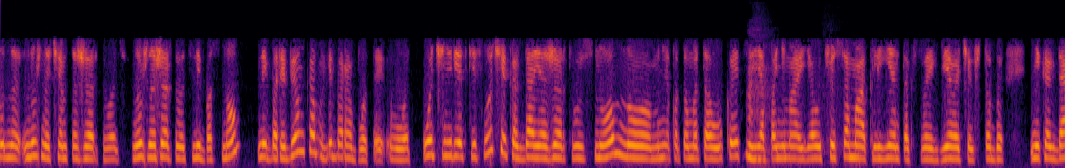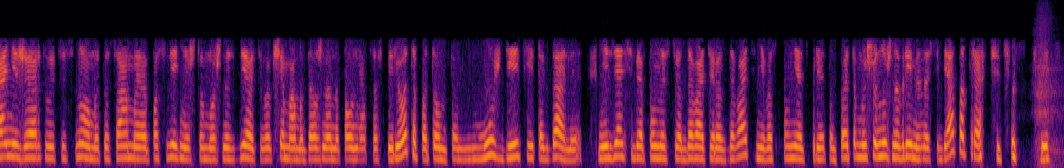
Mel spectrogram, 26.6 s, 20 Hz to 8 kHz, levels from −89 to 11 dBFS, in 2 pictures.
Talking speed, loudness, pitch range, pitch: 170 wpm, -19 LUFS, 195-225 Hz, 210 Hz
